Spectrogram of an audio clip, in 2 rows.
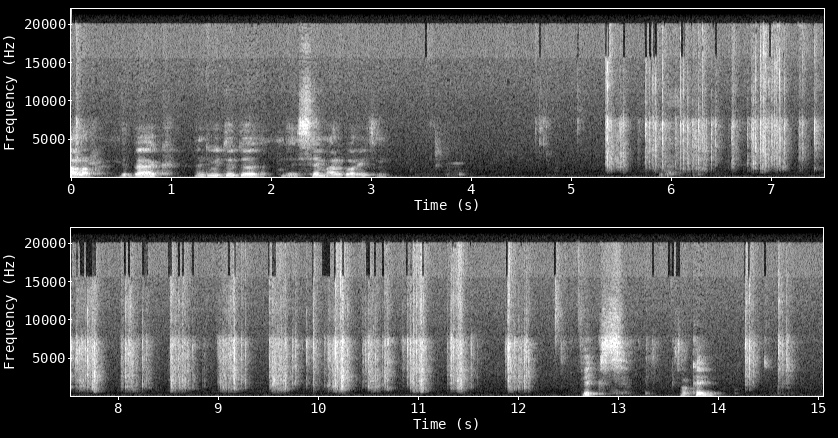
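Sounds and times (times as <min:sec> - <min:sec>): puzzle cube clicking as turned: 0:05.4 - 0:12.2, 0:14.2 - 0:14.8.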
